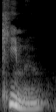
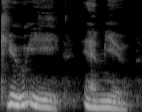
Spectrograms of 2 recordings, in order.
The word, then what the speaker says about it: QEMU: We're going to be using an emulator called Qemu, at least. That's how I pronounce it. Apparently the official pronunciation is something like Qemu, but that's too much for me.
